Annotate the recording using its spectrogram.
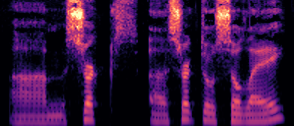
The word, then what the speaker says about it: Cirque du Soleil: We've got comedy, music, Cirque du Soleil.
